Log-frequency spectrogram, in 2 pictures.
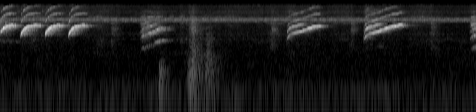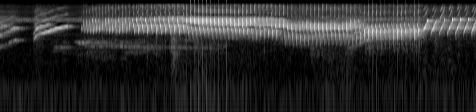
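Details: Canary singing to prompt other canaries into song: groups of quick rising chirps separated by pauses, then a loud, sustained, dense buzzing roll that runs to the end.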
